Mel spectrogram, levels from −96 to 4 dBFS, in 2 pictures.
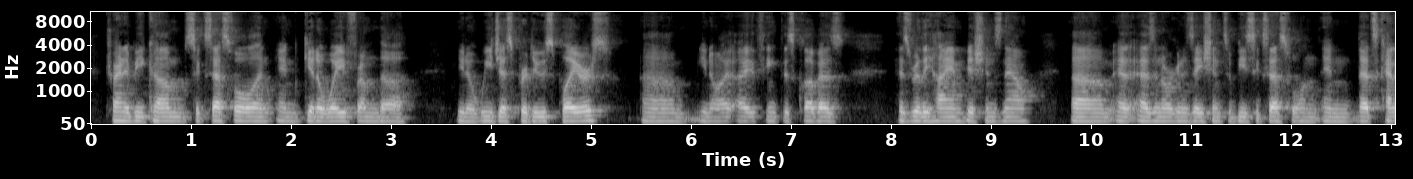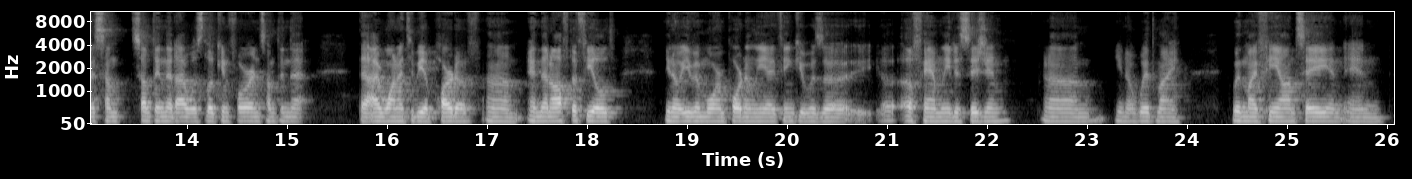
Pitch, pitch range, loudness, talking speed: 125 Hz, 125-130 Hz, -25 LUFS, 205 wpm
